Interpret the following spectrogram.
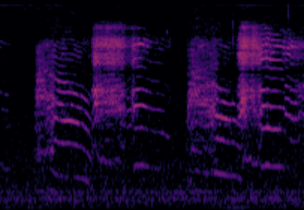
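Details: Mami, a pet house cat with an amusing voice, produces two similar long meows about two seconds apart, each bright and harmonic with a falling, squeaky tail.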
